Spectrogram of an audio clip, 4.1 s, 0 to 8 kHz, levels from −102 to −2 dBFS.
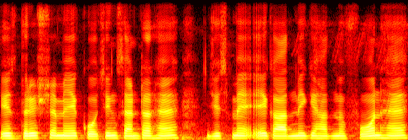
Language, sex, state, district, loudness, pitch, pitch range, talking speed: Hindi, male, Jharkhand, Garhwa, -17 LUFS, 135 Hz, 130-140 Hz, 220 wpm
